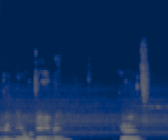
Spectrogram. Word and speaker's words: Gaiman: It's definitely, as much as we shouldn't trust Joel on how to pronounce people's names, it's Gaiman.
